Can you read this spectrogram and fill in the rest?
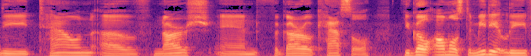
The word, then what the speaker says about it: Figaro: Yes, we pronounce it Figaro, not Figaro. I've heard it pronounced that way. We're not going to do that. But it's fine if you do.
